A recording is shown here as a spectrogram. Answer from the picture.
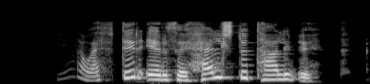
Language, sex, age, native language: Icelandic, female, 60-69, Icelandic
